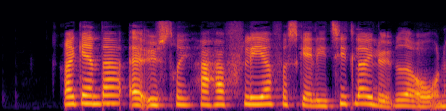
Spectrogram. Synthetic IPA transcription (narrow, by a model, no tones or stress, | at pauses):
ʁeɡ̥en̰d̥ɐʔæʔøsd̥ʁihɑ̈ɦɑ̈fd̥fle̝ːɐfɒ̽sɡ̥el̰iət͡sʰid̥lɐilø̰ːb̥ð̞̩ˠæɒ̰ːnə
